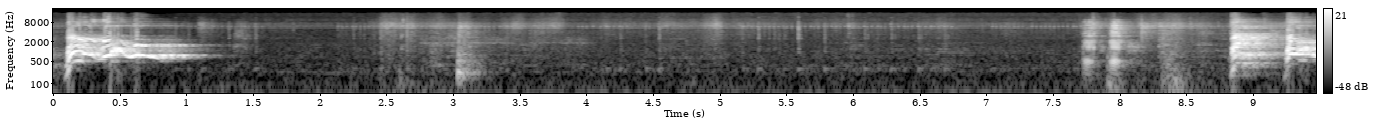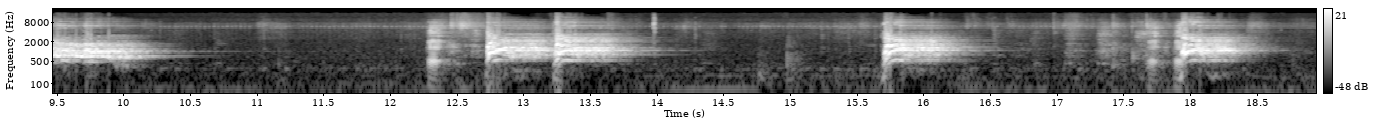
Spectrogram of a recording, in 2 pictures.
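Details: Young female Irish Terrier puppy, four months old, scared of a pink snorting rubber pig toy, gives spaced yelping barks, single and in pairs, with quiet gaps of several seconds between bursts indoors.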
